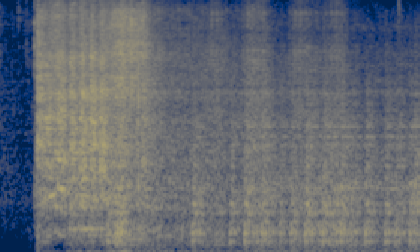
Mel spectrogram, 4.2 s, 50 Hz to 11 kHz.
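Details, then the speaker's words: 2002 Toyota 4Runner SR5 4WD, 3.4L 5VZ-FE V6, 175,000 miles, restarted after about 30-minute hot soak: long crank then ragged, hesitant open-loop idle; fuel pressure or wrong aftermarket injectors suspected, unconfirmed. "okay so it started up but it's kind of reluctant open loop"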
